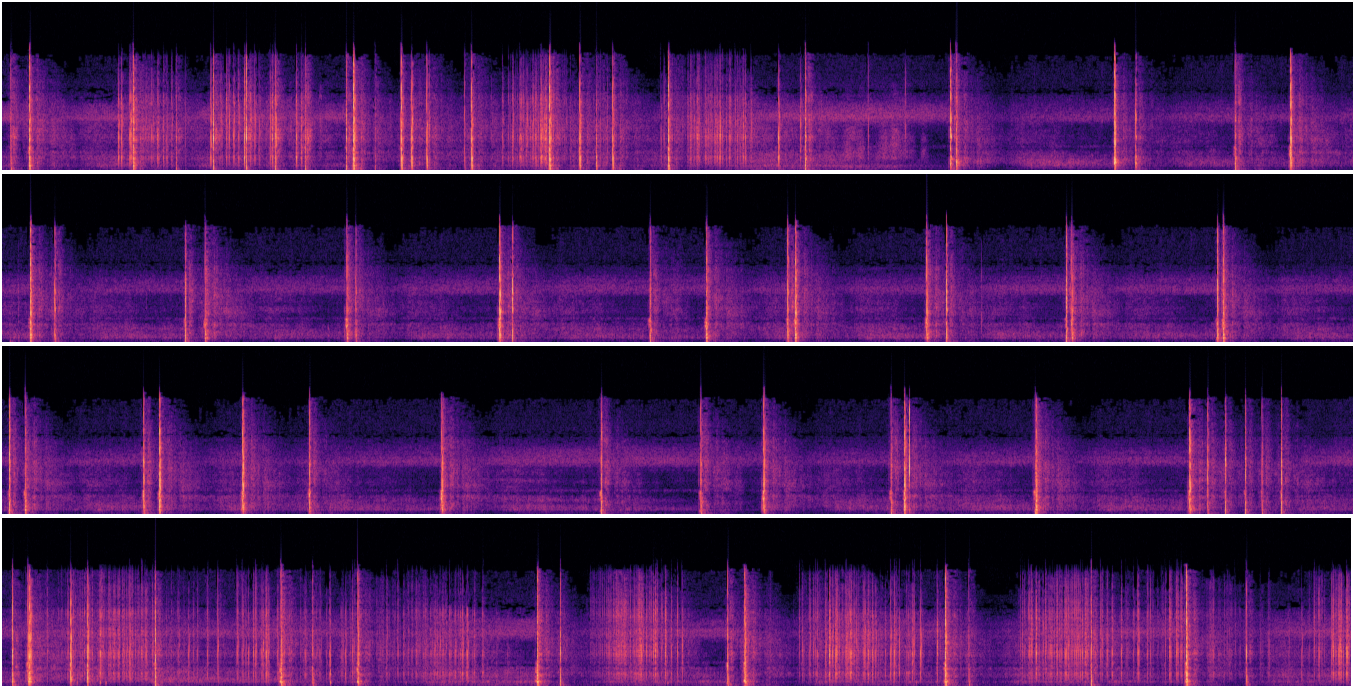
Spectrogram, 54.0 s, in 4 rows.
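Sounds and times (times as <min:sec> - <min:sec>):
fireworks banging: 0:00.0 - 0:54.0
fireworks hissing: 0:00.0 - 0:54.0.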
